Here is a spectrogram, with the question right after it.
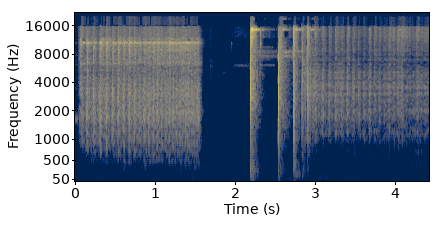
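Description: Two silver quarters are dropped for a ping test, giving a bright, high ringing tone that shimmers for about a second and a half. After a short silence, three sharp metallic strikes follow, then a fading, rattling ring. The clear, sustained ping marks them as genuine silver coins.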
